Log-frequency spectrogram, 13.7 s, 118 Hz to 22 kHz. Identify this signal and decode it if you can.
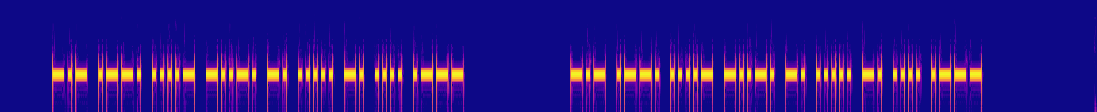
Morse code, heard as a keyed tone, about 25 wpm, 700 Hz. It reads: KP4/N5NHJ KP4/N5NHJ
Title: Call Signs Repeated 3x - 25wpm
